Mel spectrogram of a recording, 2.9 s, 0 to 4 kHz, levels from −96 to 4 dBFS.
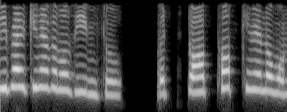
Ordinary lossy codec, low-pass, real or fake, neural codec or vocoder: none; 3.6 kHz; fake; codec, 24 kHz, 0.9 kbps, WavTokenizer, small release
